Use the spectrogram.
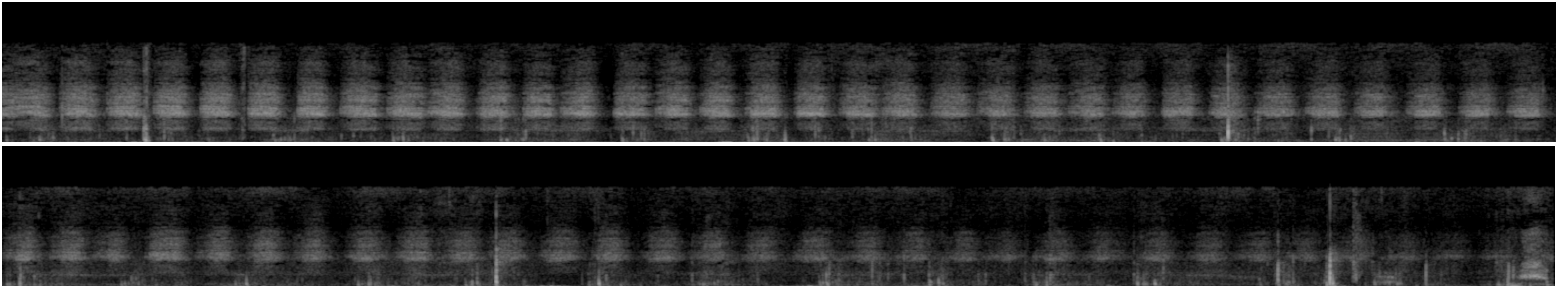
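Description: Cicadas in oak trees along a countryside walking path on the Saint-Jacques pilgrimage route make a dense, continuous high buzzing throughout, with soft footstep-like clicks scattered beneath it.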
